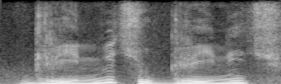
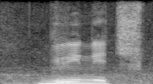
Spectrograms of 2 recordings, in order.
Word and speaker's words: Greenwich: Greenich o ewan ko kung paano siya i-pronounce.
